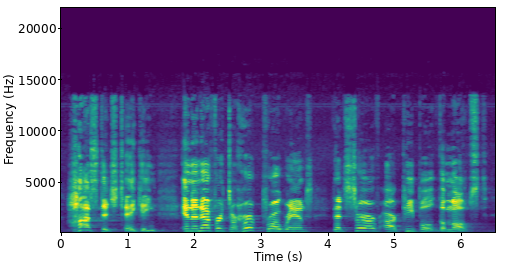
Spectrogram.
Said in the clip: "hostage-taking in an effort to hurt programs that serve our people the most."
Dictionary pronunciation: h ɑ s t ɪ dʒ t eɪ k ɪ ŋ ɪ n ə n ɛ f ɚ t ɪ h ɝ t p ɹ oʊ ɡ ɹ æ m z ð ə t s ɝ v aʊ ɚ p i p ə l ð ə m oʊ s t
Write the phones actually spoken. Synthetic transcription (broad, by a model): h ɑ s t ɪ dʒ t eɪ k ɪ ŋ ɪ n ə n ɛ f ɚ t ɪ h ɝ t p ɹ oʊ ɡ ɹ æ m z ð ə t s ɝ v aʊ ɚ p i p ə l ð ə m oʊ s t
